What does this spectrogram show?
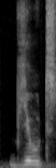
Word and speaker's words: Butte: Oh no, it's pronounced Butte, isn't it?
